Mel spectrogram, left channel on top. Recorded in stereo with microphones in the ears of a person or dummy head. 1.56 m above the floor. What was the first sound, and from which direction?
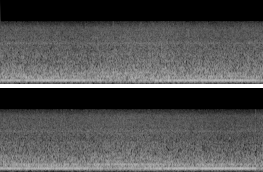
Only background noise.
